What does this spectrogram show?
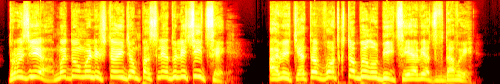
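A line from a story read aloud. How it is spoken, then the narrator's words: Shouted. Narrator (Russian): крикнул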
